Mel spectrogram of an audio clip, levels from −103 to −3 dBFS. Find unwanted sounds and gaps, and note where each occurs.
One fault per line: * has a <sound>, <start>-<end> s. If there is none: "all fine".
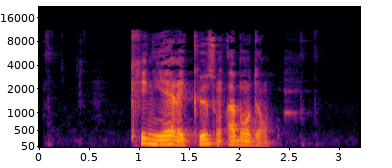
all fine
